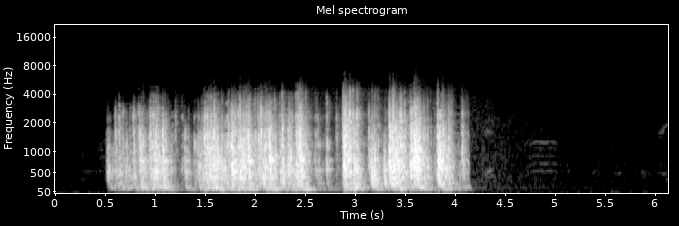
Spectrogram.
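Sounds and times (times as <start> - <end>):
rapid insistent knocking on a door: 0.5 - 4.2.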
